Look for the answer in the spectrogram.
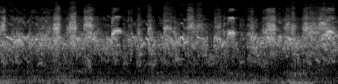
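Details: Aviary flock of Australian budgies chattering steadily: bright, rapid, high twittering notes overlap, with a few clearer squeaky whistles standing out above the chorus.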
